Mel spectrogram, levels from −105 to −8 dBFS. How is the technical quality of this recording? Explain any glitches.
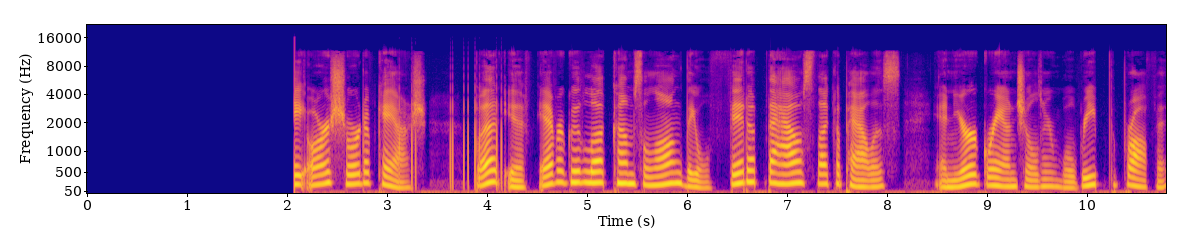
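The recording has two clear glitches. It opens with an audio dropout to silence and later has a burst of clicks.

From the start to 2.08 s there is silence with no room tone, so the speech is cut off, likely because the input was lost while silence was written.

From 3.12 to 4.15 s, a train of clicks sounds as around ten uneven pops, about 9.8 per second and roughly 10 dB above the speech. This is likely from interference or a faulty connection injecting pulses.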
